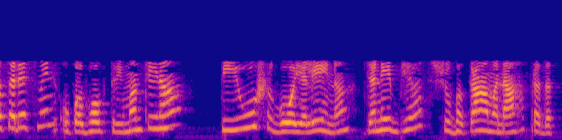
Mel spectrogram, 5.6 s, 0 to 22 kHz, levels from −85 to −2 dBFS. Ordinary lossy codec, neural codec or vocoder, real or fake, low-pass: none; none; real; 3.6 kHz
